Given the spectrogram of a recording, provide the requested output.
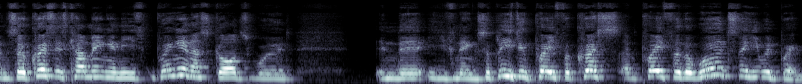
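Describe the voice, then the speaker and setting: The speech moves at a moderate pace with ordinary pitch variation against a quiet background. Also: man, high pitch for a man. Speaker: church minister. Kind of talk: prayer and church announcements. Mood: calm, earnest. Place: home room. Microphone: phone near.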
